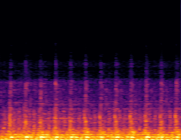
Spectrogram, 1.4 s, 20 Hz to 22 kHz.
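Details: 1989 Yamaha YSR50 50cc two-stroke, 198 original miles, cosmetically restored, quick start-up: crisp, even popping at about nine beats a second, no knock or misses; idles cleanly, sounds like brand new.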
